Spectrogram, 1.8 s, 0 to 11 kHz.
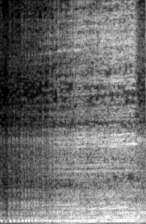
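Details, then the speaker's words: Suzuki AP50 two-stroke: huge top end but lumpy, pulsing, ragged note at light/quarter-to-mid throttle; owner suspects jetting and plans to check the second carb, cause unconfirmed. "that has got a lot of power but there is a discrepancy between uh mid is it is it mid light quarter"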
